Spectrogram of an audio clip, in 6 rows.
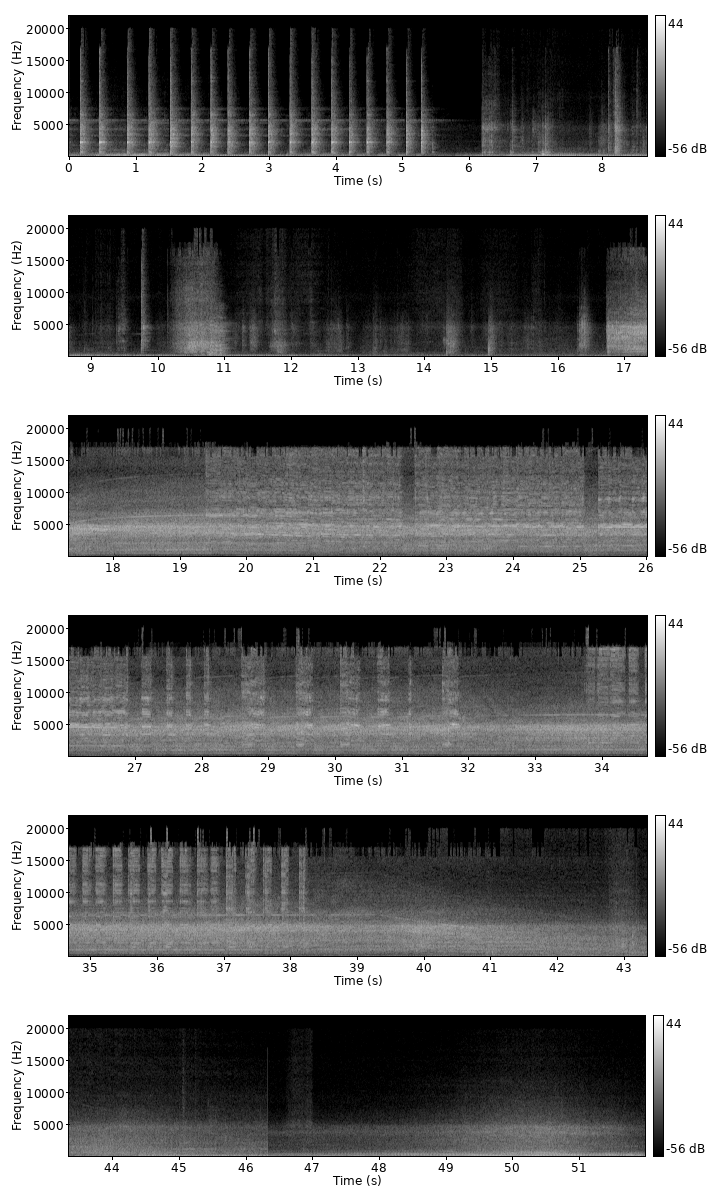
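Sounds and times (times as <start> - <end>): metal being worked hissing: 0.0 - 5.5, 33.5 - 43.3
power tool motor: 16.7 - 43.3.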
